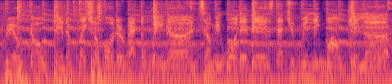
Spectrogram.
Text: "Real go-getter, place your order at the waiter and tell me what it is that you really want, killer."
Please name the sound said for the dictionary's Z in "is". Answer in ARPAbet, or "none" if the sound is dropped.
Z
